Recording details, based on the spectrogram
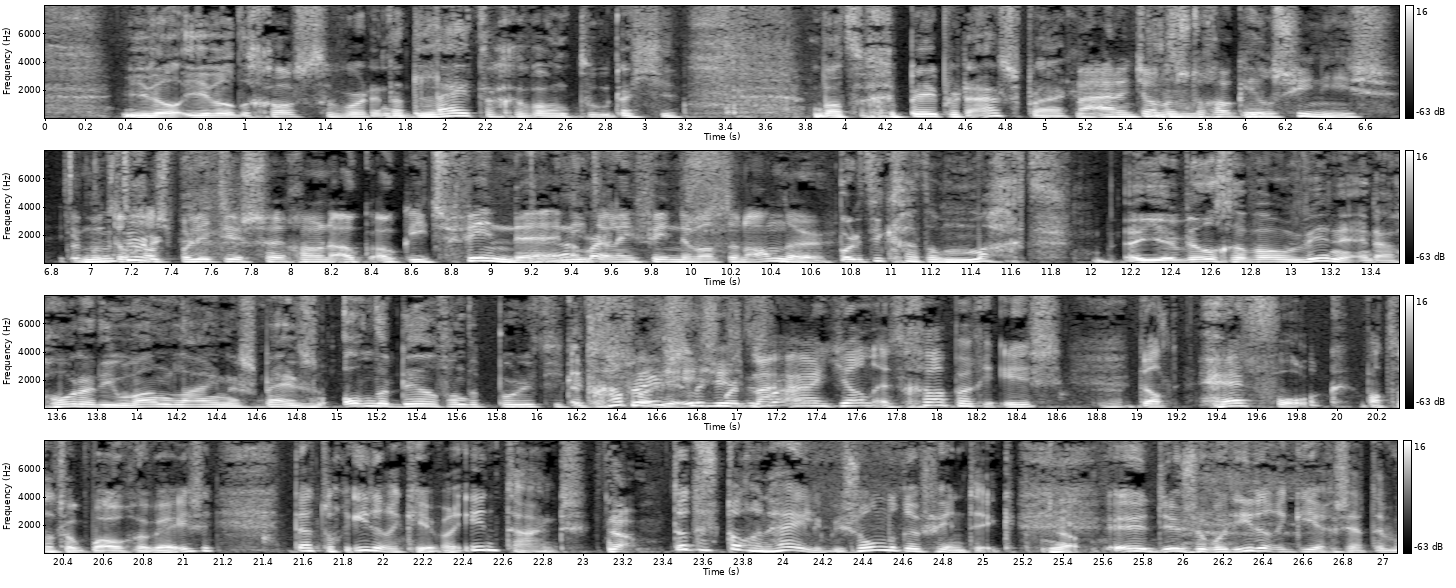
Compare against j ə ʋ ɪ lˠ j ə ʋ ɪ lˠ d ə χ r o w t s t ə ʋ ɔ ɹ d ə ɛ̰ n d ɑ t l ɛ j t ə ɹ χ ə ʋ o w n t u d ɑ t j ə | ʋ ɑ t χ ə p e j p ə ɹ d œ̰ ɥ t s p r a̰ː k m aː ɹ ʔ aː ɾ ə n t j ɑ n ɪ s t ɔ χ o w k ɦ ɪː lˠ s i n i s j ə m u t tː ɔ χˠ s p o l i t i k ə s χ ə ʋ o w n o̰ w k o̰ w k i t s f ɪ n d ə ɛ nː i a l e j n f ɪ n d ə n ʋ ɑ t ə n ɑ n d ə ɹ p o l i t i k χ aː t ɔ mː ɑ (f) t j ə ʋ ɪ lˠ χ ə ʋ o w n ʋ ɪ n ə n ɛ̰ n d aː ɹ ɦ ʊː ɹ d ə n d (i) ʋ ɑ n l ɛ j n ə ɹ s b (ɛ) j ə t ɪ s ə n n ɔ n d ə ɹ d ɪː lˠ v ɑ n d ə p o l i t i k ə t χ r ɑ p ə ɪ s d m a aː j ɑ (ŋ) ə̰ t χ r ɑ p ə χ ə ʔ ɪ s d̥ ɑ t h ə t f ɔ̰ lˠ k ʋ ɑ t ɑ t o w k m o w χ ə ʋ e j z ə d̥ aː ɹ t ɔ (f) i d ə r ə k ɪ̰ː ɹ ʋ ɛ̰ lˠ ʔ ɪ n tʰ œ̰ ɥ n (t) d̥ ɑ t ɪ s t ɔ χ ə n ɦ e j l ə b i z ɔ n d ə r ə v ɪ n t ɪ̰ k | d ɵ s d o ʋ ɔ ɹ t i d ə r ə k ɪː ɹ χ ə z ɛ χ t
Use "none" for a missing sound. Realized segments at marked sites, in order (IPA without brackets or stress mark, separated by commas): χ, i, ɛ, n, χ, t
